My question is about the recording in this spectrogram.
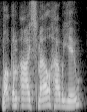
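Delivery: high, loud welcome; bright greeting. Real, not acted. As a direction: greet them with a big lift. Greeting a chat member.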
